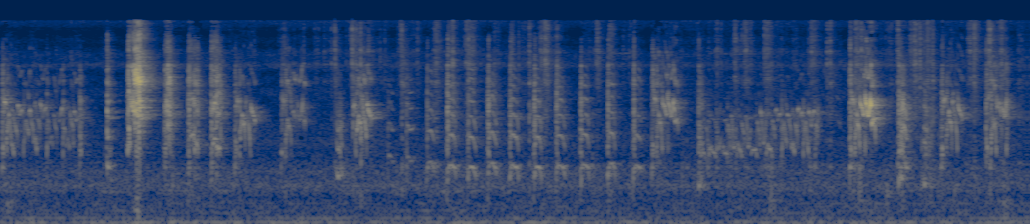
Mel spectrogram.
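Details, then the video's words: Budgerigars, a pet family of parents and young, in a cage with the door open. A long stretch of rapid ticking chatter and warbling with chirps, two louder squawks standing out. "family budgies in cage/chriping, mom is busy, kid looking for attention."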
